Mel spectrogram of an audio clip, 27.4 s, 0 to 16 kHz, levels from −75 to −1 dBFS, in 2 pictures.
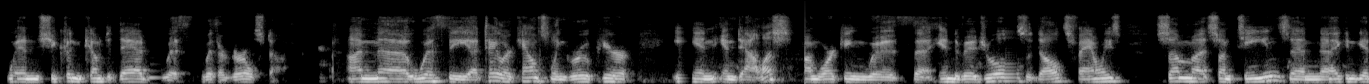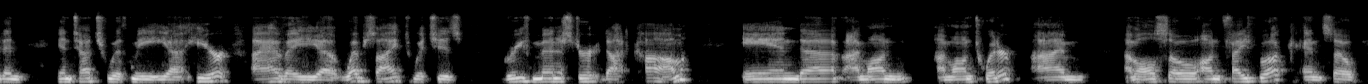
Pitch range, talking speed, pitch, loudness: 115-130 Hz, 145 wpm, 120 Hz, -21 LUFS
